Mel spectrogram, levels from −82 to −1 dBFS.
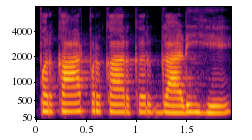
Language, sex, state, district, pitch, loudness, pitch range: Surgujia, female, Chhattisgarh, Sarguja, 205 Hz, -14 LUFS, 195-220 Hz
